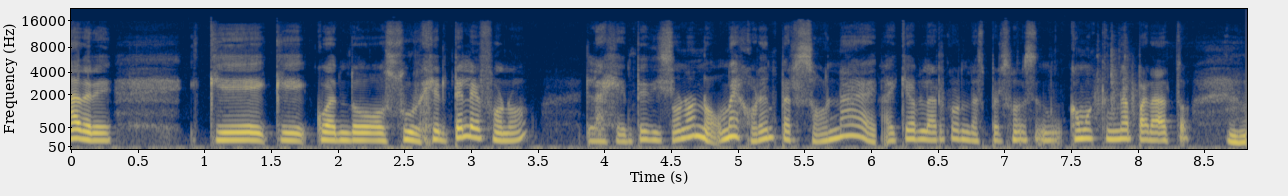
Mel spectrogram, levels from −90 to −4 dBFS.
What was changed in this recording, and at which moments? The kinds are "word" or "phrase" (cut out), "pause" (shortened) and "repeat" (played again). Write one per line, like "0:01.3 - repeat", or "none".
0:03.8 - word
0:04.5 - word
0:06.0 - word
